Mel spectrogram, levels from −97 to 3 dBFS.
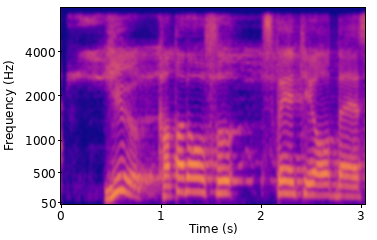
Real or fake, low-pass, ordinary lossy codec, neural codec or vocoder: fake; 7.2 kHz; none; codec, 16 kHz, 2 kbps, X-Codec, HuBERT features, trained on general audio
